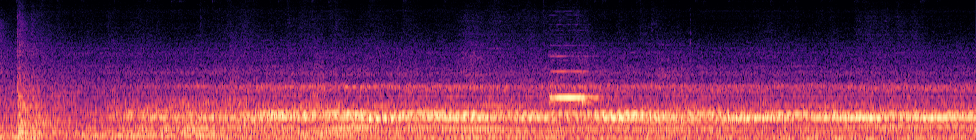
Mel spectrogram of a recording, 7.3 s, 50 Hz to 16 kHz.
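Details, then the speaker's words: 1980s Dover traction passenger elevator, 2500 lb, 200 fpm, recorded inside the car. A steady loud drone with a sustained mid-pitched whine during travel; the motor sounds rough, cause unclear. Loud traction motor noise. "Basement's burned out. That motor sounds horrible."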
